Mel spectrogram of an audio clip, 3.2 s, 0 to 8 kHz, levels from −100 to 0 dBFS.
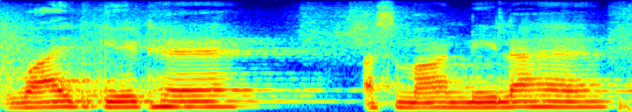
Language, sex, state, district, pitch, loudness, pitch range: Hindi, male, Bihar, Patna, 145 Hz, -13 LUFS, 140-150 Hz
